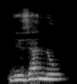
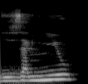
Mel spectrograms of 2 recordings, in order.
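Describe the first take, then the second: First: The consonant is said as a plain n. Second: The consonant is said as gn. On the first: The speaker calls it wrong. "comme si je disais ne à la place de gne" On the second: The speaker calls it right. "ce sont des agneaux"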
